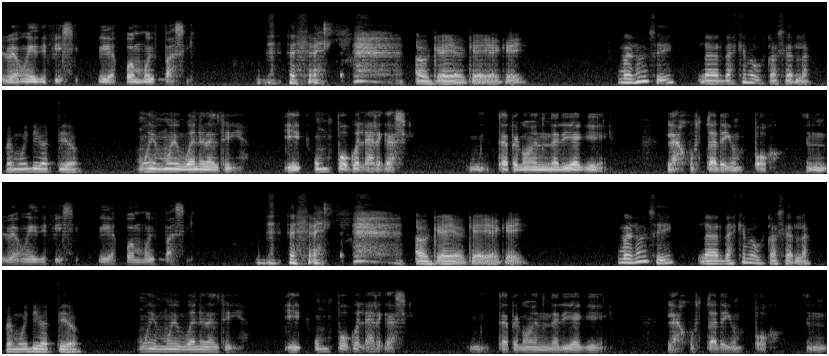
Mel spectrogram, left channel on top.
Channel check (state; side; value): quieter; right; 3.7 dB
